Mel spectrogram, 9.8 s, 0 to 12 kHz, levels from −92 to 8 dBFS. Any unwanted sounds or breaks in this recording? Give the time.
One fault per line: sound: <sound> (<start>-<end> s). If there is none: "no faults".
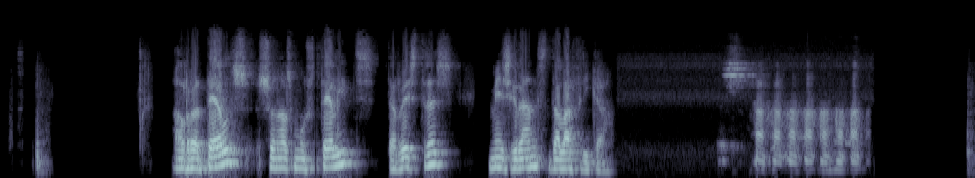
sound: laugh (7.2-8.7 s)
